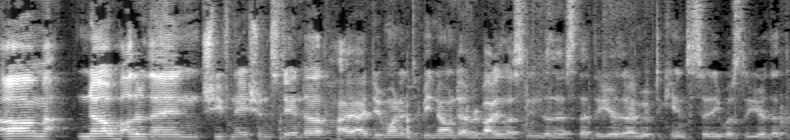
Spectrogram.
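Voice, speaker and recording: Someone talks at a fairly quick pace with hardly any pauses and ordinary pitch variation. Noticeable background noise and audible room echo are present. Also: man. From St. Louis, Missouri. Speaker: podcast guest. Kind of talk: casual chat. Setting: studio.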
